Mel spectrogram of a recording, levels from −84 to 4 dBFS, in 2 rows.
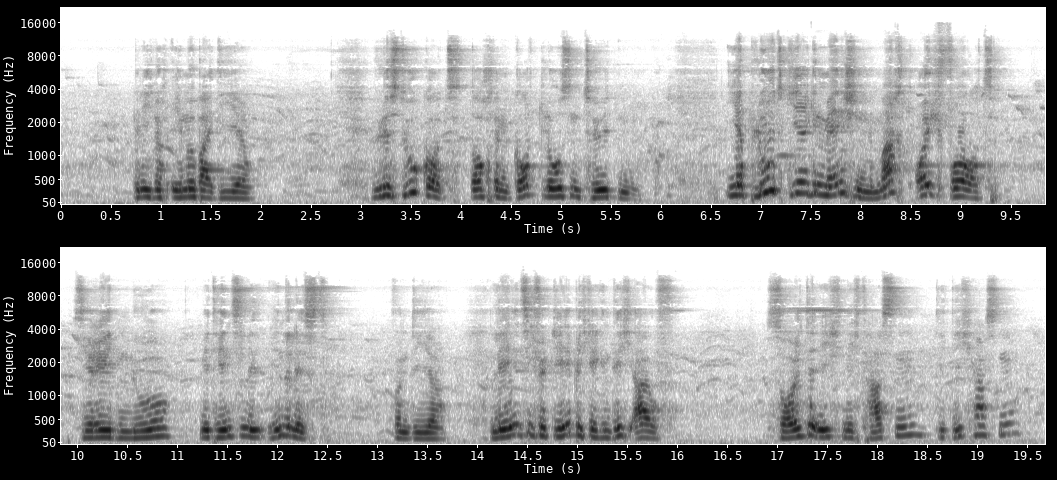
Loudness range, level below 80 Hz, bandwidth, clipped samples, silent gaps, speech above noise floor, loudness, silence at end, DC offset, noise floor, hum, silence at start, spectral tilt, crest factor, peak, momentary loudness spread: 3 LU; -52 dBFS; 12 kHz; under 0.1%; none; 31 dB; -16 LUFS; 0.25 s; under 0.1%; -46 dBFS; none; 0.7 s; -6.5 dB/octave; 16 dB; 0 dBFS; 13 LU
